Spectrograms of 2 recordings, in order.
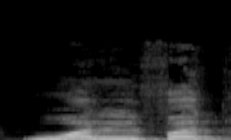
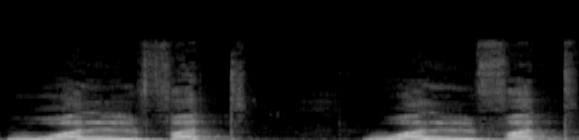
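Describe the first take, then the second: First: वल फत with a clear breathy हा at the very end; audible final ha. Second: वल फत with the हा at the end left out; dropped final ha. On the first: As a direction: stretch वल फत slowly and let the final ha be heard. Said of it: "हा की आवाज़ आखिर पे". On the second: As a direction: say वल फत, cutting off the final ha as students wrongly do. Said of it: "इस तरह नहीं पढ़ना". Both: Shown as a demonstration.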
